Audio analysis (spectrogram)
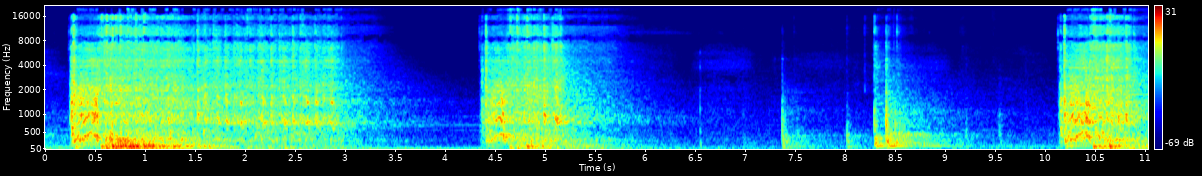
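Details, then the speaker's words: Grasshopper or Toro zero-turn mower sitting about four months, started with sprayed external fuel into the intake: cranks, catches, roars briefly, dies and repeats; spark fine, fuel starvation suspected from stale carburettor fuel. "and it probably needs just a little bit of help getting it primed back up, and probably has a little bit of stale fuel in the carburetor."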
